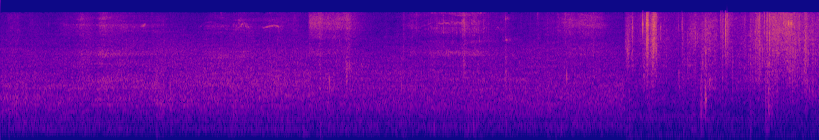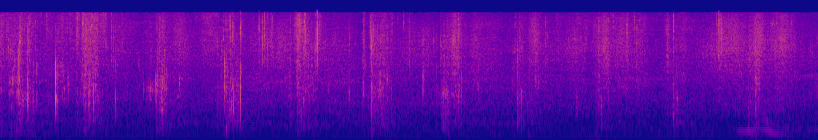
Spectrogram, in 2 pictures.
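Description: A steady rushing noise for the first few seconds, then a run of footsteps: boots crunching over grass and gravel, with the loudest steps a little past the middle.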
